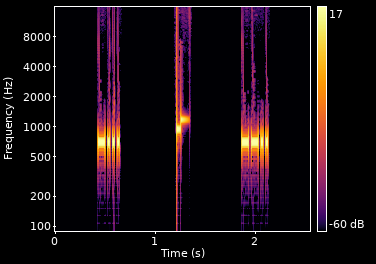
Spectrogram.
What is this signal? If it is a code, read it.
Morse code, heard as a keyed tone, about 48 wpm, 700 Hz. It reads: B Z
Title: Single Letter-Number - Rapid-Fire 50wpm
